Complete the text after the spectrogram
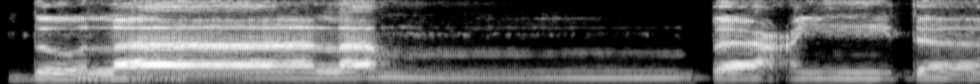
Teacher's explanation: Fathah tanwin bertemu dengan huruf ba, bacaan iklab, dibaca membalik. Fathah tanwinnya dibaca mim dulu.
